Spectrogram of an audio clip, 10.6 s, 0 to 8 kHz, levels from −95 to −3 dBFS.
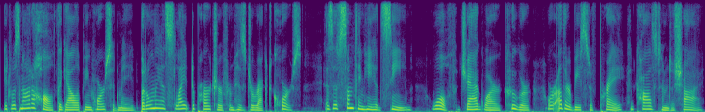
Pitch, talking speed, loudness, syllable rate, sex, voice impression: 190 Hz, 205 wpm, -20 LUFS, 5.6 syllables/s, female, feminine, adult-like, fluent, intellectual, slightly sweet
